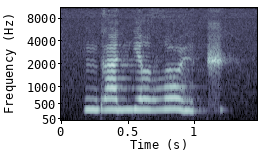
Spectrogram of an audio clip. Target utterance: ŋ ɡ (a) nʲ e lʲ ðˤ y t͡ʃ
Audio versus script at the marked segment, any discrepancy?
no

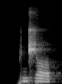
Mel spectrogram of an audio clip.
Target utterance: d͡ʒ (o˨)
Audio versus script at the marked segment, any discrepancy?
no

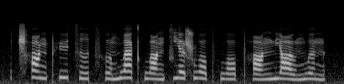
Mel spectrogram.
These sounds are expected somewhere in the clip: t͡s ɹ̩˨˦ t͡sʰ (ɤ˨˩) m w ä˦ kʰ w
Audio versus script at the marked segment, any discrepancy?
no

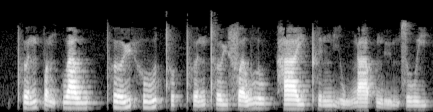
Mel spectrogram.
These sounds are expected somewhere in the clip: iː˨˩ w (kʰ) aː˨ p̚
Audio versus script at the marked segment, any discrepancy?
yes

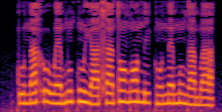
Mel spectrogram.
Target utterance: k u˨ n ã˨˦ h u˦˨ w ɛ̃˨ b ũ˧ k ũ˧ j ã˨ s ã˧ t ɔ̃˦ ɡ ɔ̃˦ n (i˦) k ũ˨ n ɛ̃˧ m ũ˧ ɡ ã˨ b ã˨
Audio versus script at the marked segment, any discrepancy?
yes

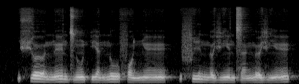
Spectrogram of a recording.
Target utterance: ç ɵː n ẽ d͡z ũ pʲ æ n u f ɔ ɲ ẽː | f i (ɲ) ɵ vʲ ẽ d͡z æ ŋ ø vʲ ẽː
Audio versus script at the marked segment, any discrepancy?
yes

